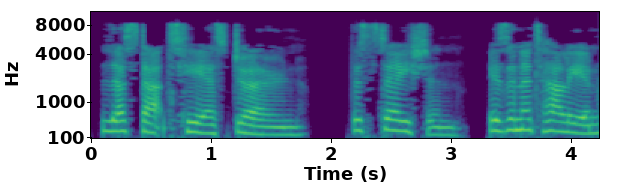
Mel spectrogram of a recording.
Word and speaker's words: La Stazione: Italian pronunciation: La Stazione.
